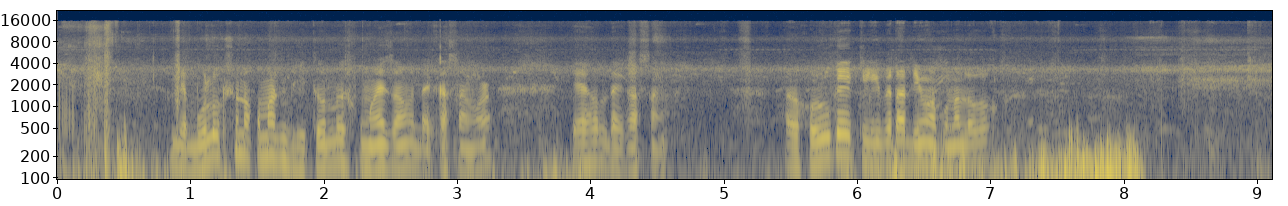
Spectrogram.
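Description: A young man talks close up with animation.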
